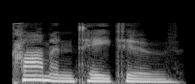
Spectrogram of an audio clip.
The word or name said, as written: commentative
